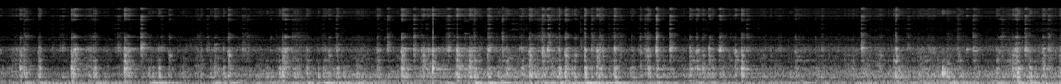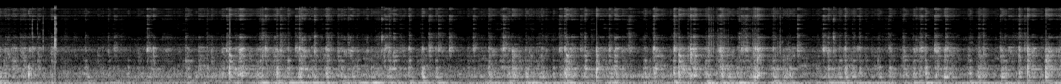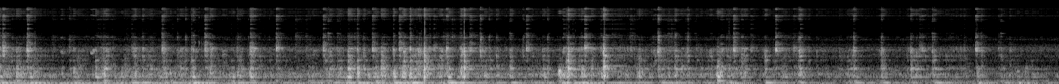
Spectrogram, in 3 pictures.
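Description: Off-road 4x4 truck's engine running at low speed, with a continuous rattling clatter from the truck and its tyres crawling over sand and gravel. Heard from a camera mounted low on the outside of the truck beside a front wheel.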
